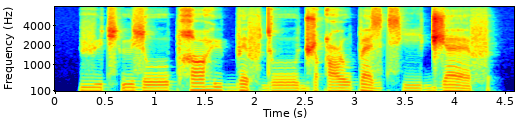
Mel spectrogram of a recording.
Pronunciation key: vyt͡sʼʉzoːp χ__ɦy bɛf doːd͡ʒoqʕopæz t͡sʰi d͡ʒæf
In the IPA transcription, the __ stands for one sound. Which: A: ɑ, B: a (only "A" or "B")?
A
